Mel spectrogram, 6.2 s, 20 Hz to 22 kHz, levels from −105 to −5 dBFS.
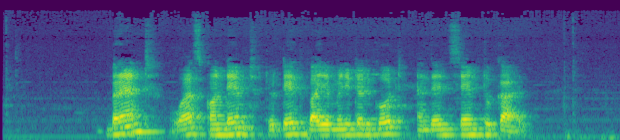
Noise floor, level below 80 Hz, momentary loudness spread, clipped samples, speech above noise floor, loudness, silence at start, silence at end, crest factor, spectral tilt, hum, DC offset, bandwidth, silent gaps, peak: -51 dBFS; -48 dBFS; 10 LU; under 0.1%; 35 dB; -16 LUFS; 1.05 s; 0.05 s; 18 dB; -7 dB/octave; none; under 0.1%; 12.5 kHz; none; 0 dBFS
